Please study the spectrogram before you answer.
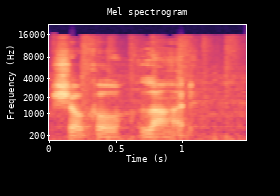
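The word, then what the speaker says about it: Schokolade: AO for the record he German word for chocolate is pronounced shoko L like Bin Laden without the end if you've seen struggle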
